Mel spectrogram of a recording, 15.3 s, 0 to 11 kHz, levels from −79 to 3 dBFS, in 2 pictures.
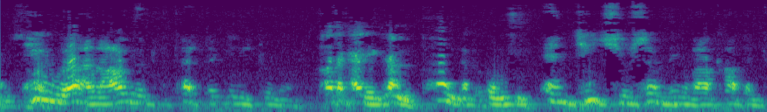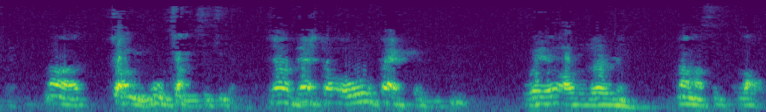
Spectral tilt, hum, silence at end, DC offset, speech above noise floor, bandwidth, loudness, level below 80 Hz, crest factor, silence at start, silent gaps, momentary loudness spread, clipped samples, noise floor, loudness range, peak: -7.5 dB/octave; none; 0.05 s; under 0.1%; 36 dB; 9.8 kHz; -14 LUFS; -44 dBFS; 14 dB; 0 s; none; 18 LU; under 0.1%; -50 dBFS; 3 LU; 0 dBFS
